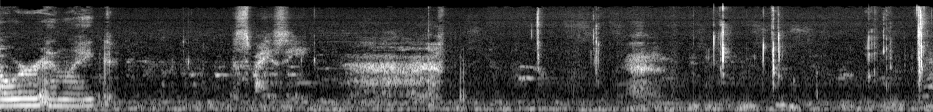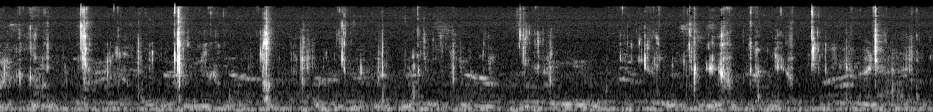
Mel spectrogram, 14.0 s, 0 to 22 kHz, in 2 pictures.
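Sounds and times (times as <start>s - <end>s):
crunchy chewing: 3.4s - 14.0s.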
